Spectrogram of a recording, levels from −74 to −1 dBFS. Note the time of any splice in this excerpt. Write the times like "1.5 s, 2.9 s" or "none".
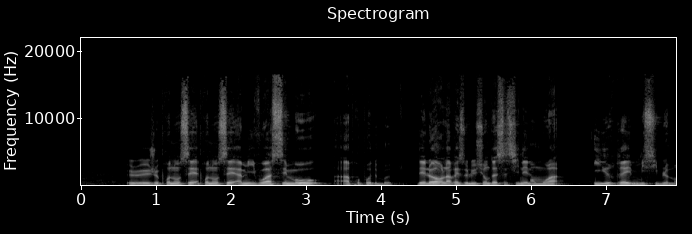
1.5 s, 4.4 s, 6.0 s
